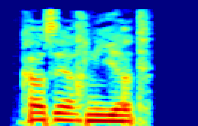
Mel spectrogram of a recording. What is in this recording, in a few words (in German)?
"kaserniert", German; adjectives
